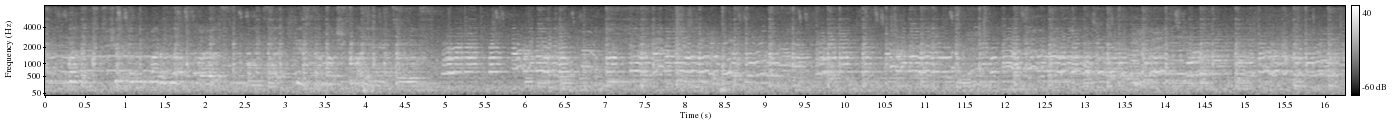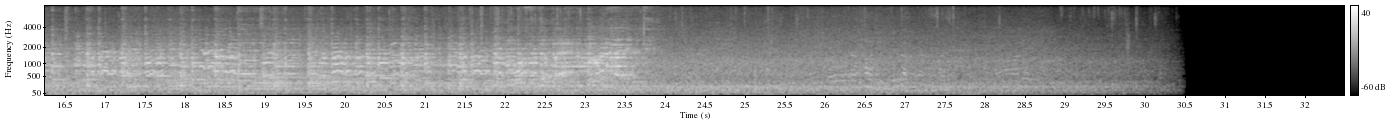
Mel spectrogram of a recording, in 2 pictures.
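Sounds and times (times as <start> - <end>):
Uzbek construction workers singing a song: 0.0 - 24.0.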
